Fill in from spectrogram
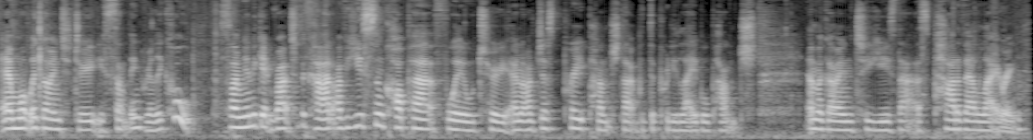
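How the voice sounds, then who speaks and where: A young woman with a cold and a hoarse, snuffly voice chats casually through a live card-making demo at her home desk, greeting viewers with lots of ums. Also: on the low side, fairly even intonation, a little fast.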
